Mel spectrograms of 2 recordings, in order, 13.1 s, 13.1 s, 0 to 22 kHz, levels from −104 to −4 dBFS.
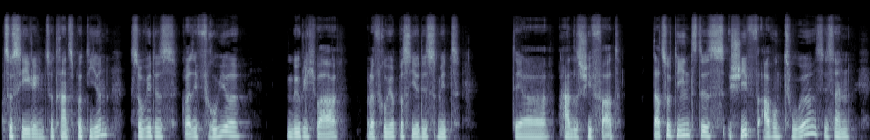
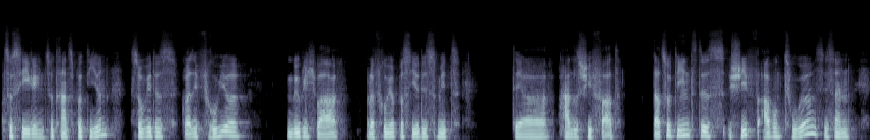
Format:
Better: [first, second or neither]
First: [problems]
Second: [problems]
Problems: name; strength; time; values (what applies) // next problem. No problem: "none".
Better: first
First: none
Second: muffled; very; fading above 2.5 kHz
